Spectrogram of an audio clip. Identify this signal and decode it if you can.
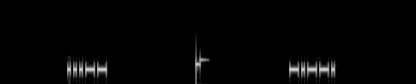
Morse code, heard as a keyed tone, about 40 wpm, 700 Hz. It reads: 3 <KN>
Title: Single Character (Letter:Number:Punctuation:Prosign) Alt 40wpm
